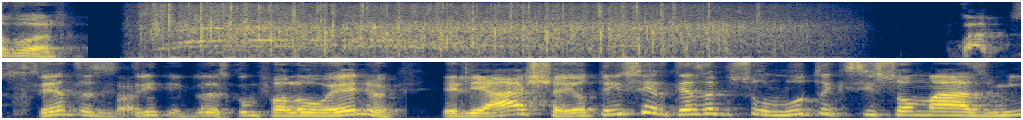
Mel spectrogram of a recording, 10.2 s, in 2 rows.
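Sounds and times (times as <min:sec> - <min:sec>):
speech: 0:00.0 - 0:00.4, 0:04.8 - 0:10.1
applause sound effect: 0:00.6 - 0:04.4.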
